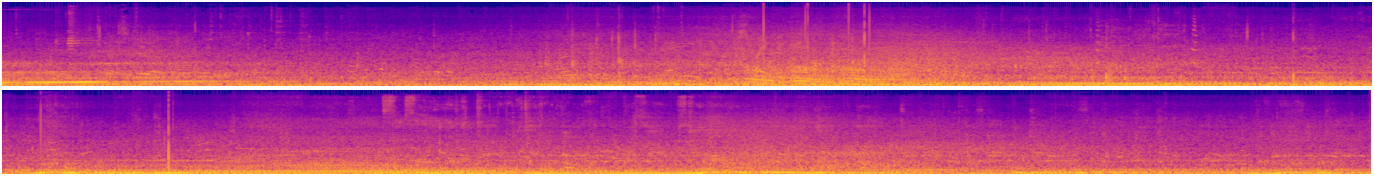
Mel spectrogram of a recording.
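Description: City traffic hums and passes nearby.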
